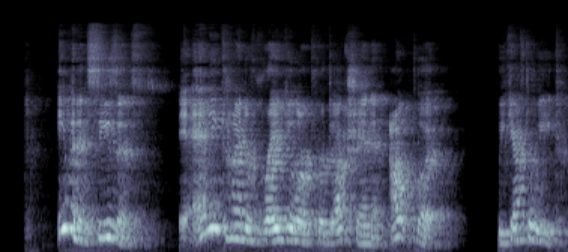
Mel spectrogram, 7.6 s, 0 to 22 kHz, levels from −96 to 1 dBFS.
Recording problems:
off-mic speech; far
room echo; noticeable; dies away in 0.7 s

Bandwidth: 14.5 kHz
